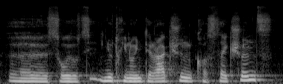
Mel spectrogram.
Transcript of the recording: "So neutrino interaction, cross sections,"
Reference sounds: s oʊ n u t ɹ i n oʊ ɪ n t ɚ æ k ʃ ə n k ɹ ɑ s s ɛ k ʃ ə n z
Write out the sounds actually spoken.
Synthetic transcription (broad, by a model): s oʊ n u t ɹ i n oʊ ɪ n t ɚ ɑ k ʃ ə n k ɑ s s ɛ k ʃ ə n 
